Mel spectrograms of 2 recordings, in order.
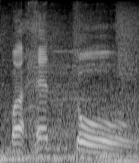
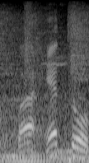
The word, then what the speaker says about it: Barreto: And the R's in Brazil you pronounce as H, so you will say Barreto. Barreto, Carlon Barreto, 100% Jesus.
